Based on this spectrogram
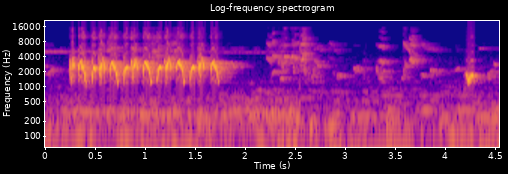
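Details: A yellow-vented bulbul (trucukan) gives a lure song to draw replies from other bulbuls: a rapid string of liquid, gurgling notes lasting over a second, then quieter background chatter and one short note.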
